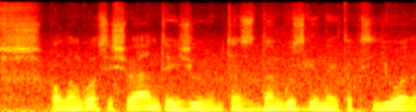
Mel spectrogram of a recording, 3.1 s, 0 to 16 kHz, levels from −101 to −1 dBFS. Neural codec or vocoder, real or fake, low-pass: vocoder, 44.1 kHz, 128 mel bands every 512 samples, BigVGAN v2; fake; 14.4 kHz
